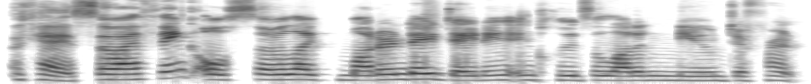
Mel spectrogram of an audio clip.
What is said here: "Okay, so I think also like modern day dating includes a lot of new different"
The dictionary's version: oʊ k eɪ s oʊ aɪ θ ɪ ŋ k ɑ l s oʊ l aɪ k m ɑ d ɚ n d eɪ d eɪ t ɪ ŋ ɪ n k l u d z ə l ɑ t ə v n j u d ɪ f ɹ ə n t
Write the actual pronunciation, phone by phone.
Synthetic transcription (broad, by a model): oʊ k eɪ s oʊ aɪ θ ɪ ŋ k ɑ l s oʊ l aɪ k m ɑ d ɚ n d eɪ d eɪ t ɪ ŋ ɪ n k l u d z ə l ɑ t ə v n j u d ɪ f ɹ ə n t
